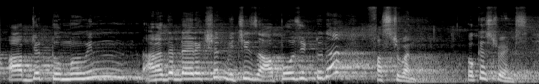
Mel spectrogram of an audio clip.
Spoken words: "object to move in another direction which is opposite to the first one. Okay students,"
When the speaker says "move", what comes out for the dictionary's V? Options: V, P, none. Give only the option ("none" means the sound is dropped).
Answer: V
